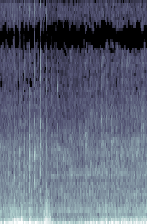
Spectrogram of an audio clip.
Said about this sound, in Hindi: अपनी KTM बिना रेस के तीसरे गियर में चल रही है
